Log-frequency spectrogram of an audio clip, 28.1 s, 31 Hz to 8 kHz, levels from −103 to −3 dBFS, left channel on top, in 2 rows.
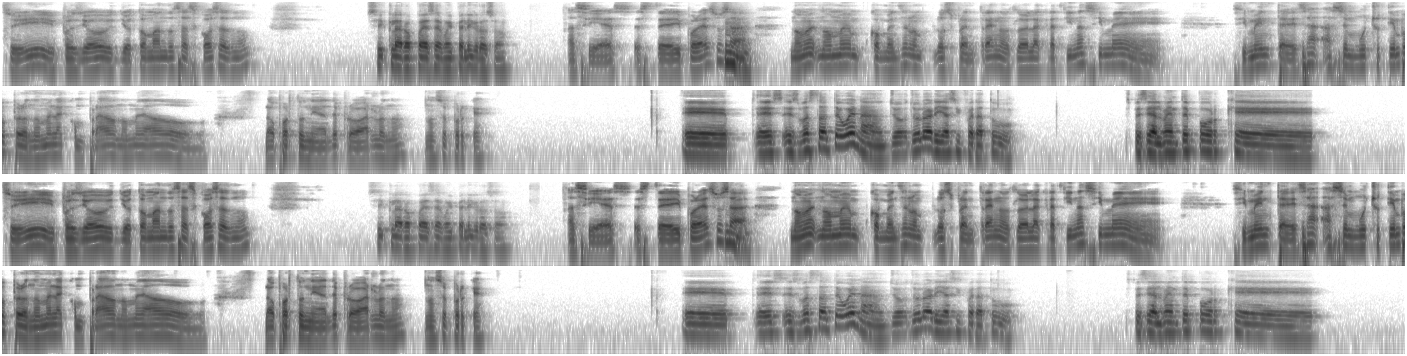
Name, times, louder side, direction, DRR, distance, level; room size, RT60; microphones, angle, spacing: voice 1, 0.0-3.0 5.7-7.5 7.9-11.6 12.3-18.9, right 7 dB, 55° right, 0.3 m, -35 dB
voice 2, 3.8-5.0 7.2-7.5 20.8-24.1 25.4-27.1, left 5 dB, 90° left, 0.5 m, -31 dB
14.5 x 5.4 x 2.5 m
head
